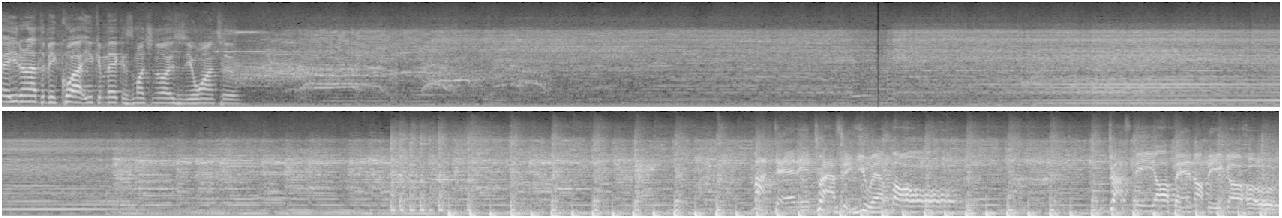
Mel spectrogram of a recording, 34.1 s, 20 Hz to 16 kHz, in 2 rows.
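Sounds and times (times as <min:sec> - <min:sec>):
low amplifier hum: 0:02.8 - 0:34.0
electric guitar ringing notes: 0:06.4 - 0:34.0
band playing: 0:11.8 - 0:34.0.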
